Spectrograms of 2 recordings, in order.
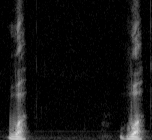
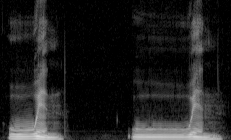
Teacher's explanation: Praticamente, ele é um U que abre para um A, né? Mas é super rápido, né?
